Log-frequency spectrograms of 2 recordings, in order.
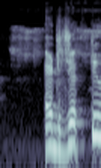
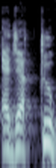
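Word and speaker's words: adjective: जैसे एडजेक्टिव होता है ना, एडजेक्टिव, तो इसको जो है भैया, इसको एडजेक्टिव नहीं पढ़ते हैं, क्या पढ़ते हैं, इसको एजेक्टिव पढ़ते हैं। डी जो होता है इसका साइलेंट रहता है, वैसे इसमें भी डी साइलेंट रहेगा, एजेसेंट होगा।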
